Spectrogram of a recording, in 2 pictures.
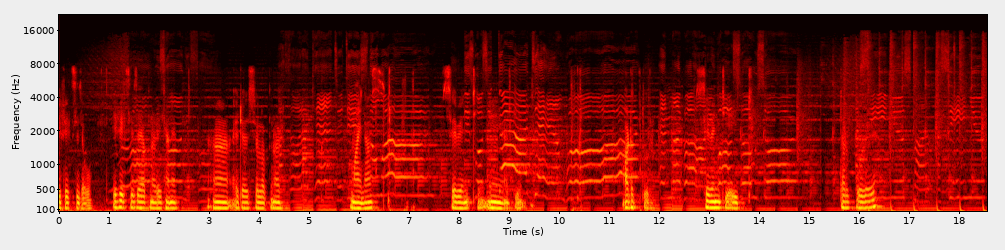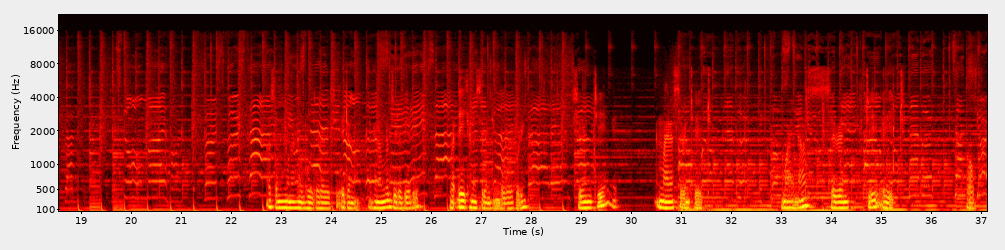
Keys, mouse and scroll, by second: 0.7 typing, 6.8 typing, 21.3 typing, 25.4 typing.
